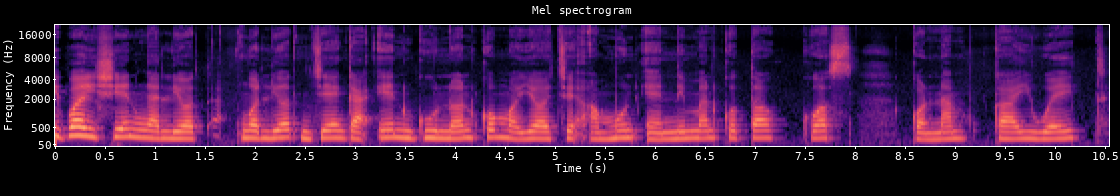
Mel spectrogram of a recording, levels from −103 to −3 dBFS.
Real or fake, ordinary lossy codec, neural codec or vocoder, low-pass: real; none; none; none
